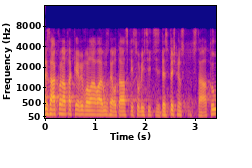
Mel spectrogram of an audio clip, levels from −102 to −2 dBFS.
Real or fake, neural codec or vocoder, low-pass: fake; codec, 16 kHz, 2 kbps, FunCodec, trained on Chinese and English, 25 frames a second; 7.2 kHz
